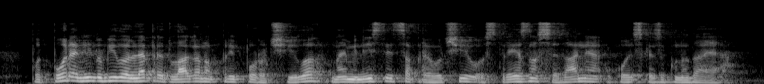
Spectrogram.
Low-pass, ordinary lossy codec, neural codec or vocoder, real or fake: 7.2 kHz; MP3, 48 kbps; codec, 16 kHz, 4 kbps, FunCodec, trained on Chinese and English, 50 frames a second; fake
